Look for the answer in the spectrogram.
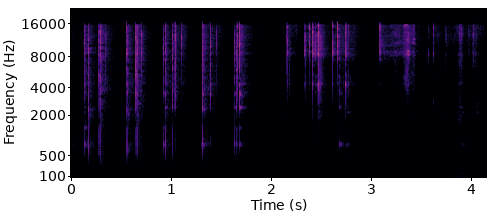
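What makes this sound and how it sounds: Long acrylic nails tap the black metal screw lid and glass sides of a small glass jar candle filled with solid red wax. About fourteen quick, bright, clicky taps come in uneven bursts, each dying away almost instantly, with softer scratchy ticks toward the end.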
